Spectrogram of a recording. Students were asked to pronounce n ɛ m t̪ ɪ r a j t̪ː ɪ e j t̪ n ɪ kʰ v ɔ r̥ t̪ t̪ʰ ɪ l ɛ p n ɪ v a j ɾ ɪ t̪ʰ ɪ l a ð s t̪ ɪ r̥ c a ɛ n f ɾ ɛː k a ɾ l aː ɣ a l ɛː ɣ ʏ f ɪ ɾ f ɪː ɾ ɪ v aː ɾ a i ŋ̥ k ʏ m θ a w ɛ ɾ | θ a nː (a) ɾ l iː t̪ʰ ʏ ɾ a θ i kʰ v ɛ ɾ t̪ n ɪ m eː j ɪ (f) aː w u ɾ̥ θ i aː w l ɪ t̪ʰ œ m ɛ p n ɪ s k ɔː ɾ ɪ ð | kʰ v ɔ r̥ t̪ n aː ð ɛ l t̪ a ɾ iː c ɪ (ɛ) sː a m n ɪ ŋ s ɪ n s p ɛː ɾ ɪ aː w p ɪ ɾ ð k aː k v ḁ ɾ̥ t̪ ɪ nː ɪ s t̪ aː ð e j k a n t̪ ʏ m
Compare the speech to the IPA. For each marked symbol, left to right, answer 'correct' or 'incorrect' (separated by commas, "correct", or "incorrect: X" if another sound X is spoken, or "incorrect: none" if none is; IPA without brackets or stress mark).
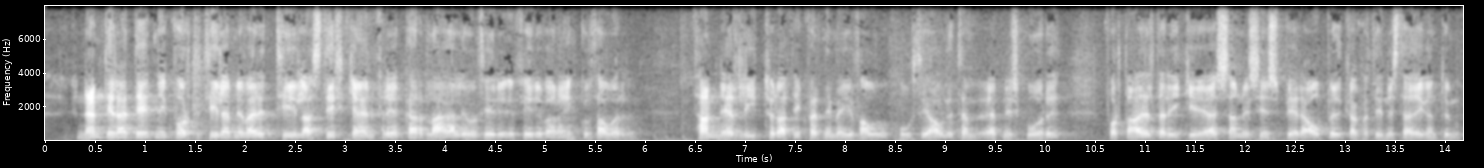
incorrect: ɛ, correct, correct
